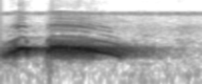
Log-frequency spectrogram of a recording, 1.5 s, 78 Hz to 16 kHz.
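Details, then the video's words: A single mellow coo from a zebra dove, described as clear and thick-voiced. A brief lead-in note merges into a sustained, slightly wavering tone that fades away after about a second. No other sounds. "DERKUKU TEKUKUR GACOR KUK 2 JERNIH SUARA TEBAL MEWAH"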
